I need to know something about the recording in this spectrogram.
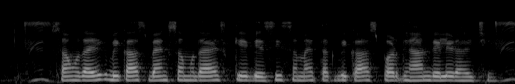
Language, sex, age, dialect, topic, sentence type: Magahi, female, 25-30, Western, banking, statement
